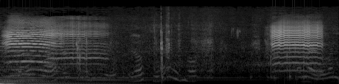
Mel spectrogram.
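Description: A lamb bleating twice: a long, wavering, high-pitched bleat at the start and a shorter one near the end. Background music fades out under the first bleat.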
